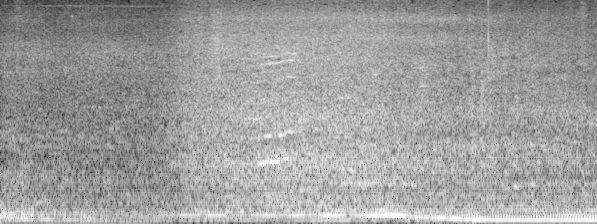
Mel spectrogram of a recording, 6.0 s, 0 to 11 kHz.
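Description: A Ferrari 812 Superfast rumbles outdoors, its engine note rising and swelling midway through amid broad traffic-like noise and ambient wash, with no clear speech.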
